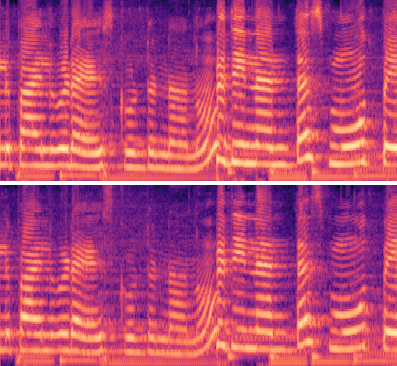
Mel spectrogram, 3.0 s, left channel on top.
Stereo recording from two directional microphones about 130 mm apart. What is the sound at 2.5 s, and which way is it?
Speech, 30° left (ahead or behind).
